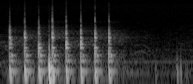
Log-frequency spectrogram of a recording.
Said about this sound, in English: And the verb there means constantly knocking. Behold, I stand at the door and I'm constantly knocking.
